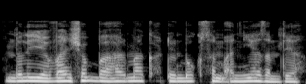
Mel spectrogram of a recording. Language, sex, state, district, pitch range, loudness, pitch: Wancho, male, Arunachal Pradesh, Longding, 145-155 Hz, -13 LUFS, 150 Hz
